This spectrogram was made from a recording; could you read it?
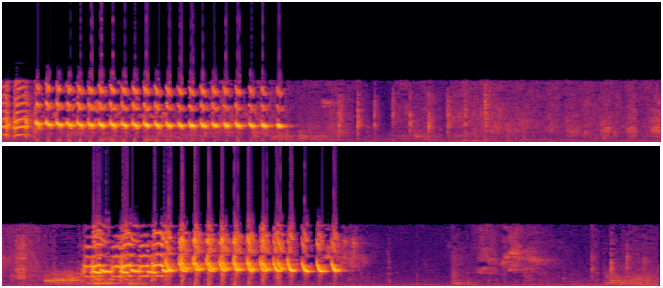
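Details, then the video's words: Nias hill myna singing with lovebird and canary imitations in ngekek style: a loud, fast buzzy trill of rapid repeated notes for nearly three seconds, a quiet pause with faint chatter, then a second intense trill lasting about two seconds. "Kicau Jalak Nias Gacor Istimewa Variasi lovebird & Kenari AF NGEKEK"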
